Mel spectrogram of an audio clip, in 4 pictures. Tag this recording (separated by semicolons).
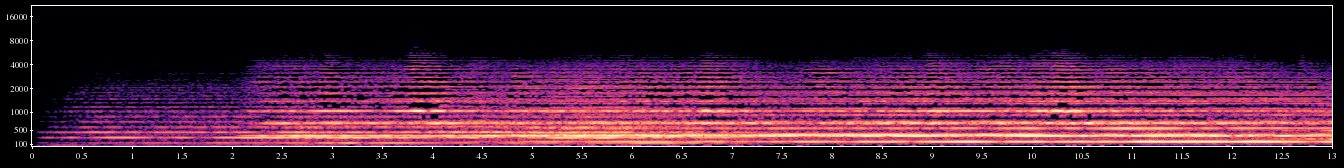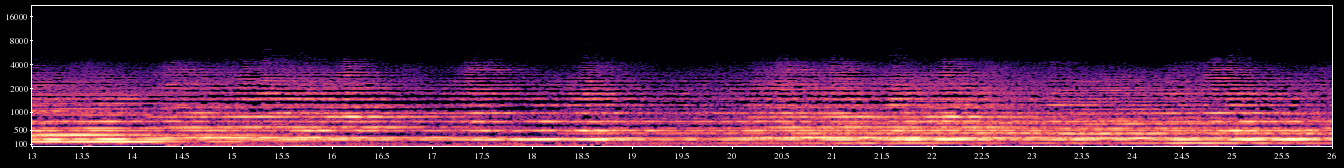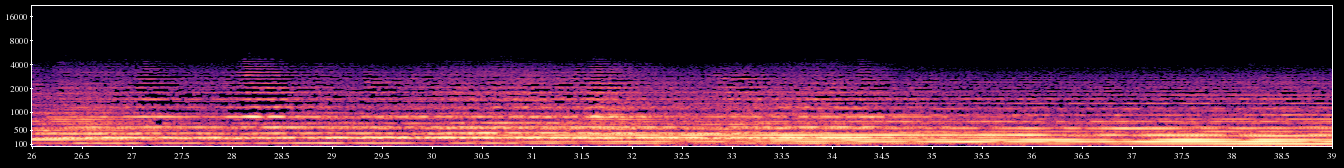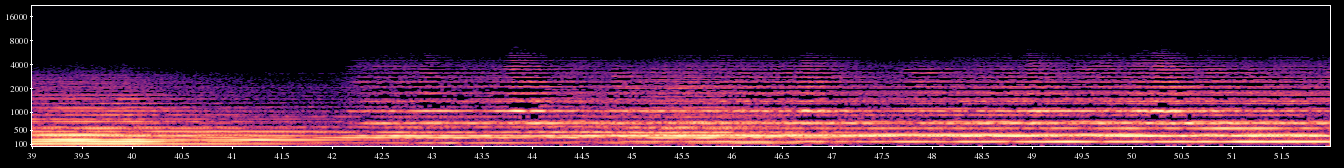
sinister; haunted; movie; background-sound; atmosphere; suspense; thrill; drama; music; orchestral; dark; dramatic; phantom; mood; background; strings; atmo; creepy; terrifying; spooky; slow; sad; film; weird; cinematic; terror; scary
